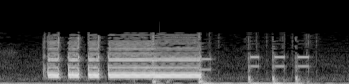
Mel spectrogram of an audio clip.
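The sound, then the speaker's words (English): Touch-tone telephone dialing: three short beeps, then one long held tone, followed by three fainter tones. “I'm going to try it one more time. Okay. Maybe I dialed wrong.”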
